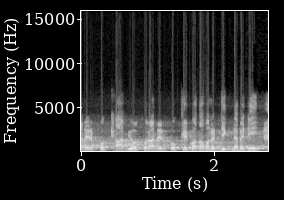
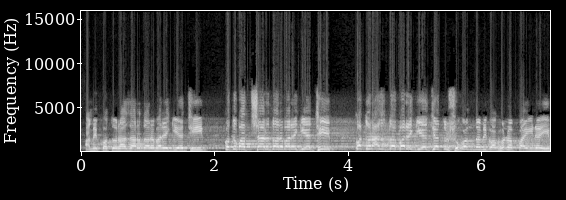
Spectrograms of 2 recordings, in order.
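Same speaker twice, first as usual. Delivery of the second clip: amazed son; 9 semitones higher than usual. Acted. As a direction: marvel at the perfume, voice rising. Son marvels at scent.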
